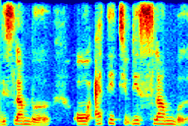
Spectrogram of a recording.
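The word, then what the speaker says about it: selamba: it the english way s-l-u-m-b-e-r the malaysian way or is it the malay way s-e-l-a-m-b-a slumber slumber even the pronunciation is slightly different so when we say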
